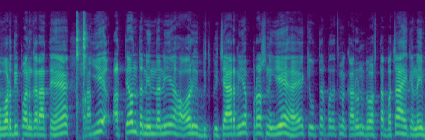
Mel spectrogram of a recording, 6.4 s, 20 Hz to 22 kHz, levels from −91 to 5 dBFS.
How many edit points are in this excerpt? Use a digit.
1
